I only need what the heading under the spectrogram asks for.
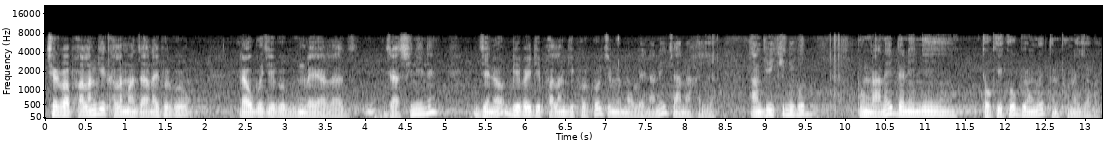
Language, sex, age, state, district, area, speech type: Bodo, male, 60+, Assam, Chirang, rural, spontaneous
